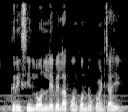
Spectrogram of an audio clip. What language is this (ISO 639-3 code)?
mag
